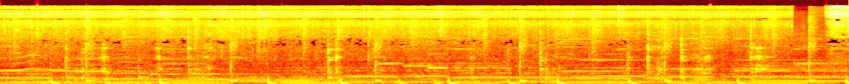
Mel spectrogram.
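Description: Chicken breast strips and diced Spam sizzling in a cast-iron skillet while a spatula stirs them, with repeated irregular knocks and scrapes against the pan.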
